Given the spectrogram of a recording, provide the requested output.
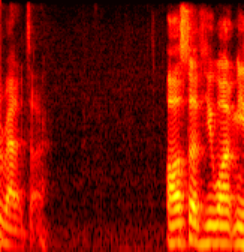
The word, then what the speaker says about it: Rattata: the presentation of rattata i actually used to prefer rattata as the pronunciation but i heard ratata too many times i believe it is the canonical pronunciation so i've i've switched to ratata also if you want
